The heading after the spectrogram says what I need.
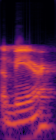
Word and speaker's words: Amir: wrong okay well yeah in the West it's mostly pronounced as a mirror okay the exact vernacular pronunciation would be on it that's how which yeah it's a little difficult to tongue that for most people out here so Amir Amir works okay Amir great actually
